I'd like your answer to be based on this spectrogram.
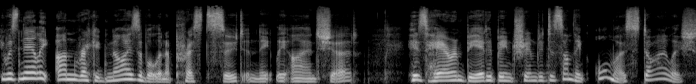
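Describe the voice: Intonation rises and falls in a lively way. The delivery is plain reading aloud.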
